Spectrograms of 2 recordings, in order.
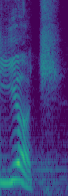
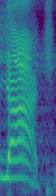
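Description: First: It is said with an American English pronunciation. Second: It is said with a Nigerian English pronunciation. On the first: The speaker calls it right. "I'm using the American pronunciation" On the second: The speaker calls it wrong. "You are using the Nigerian pronunciation"

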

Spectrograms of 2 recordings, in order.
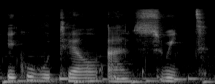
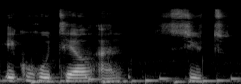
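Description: First: The last word sounds like 'sweet'. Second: The last word sounds like 'soot'. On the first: The speaker calls it right. "It's called" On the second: The speaker calls it wrong. "It's not a suit"

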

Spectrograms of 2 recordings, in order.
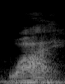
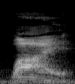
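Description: First: It sounds full of wonder and awe. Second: It sounds accusing and challenging.

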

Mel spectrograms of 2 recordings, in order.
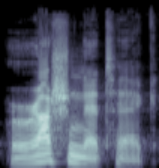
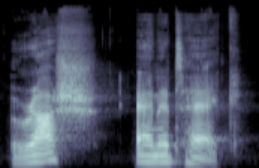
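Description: First: Rush and and merge into one word, Russian. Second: Rush and and are said as separate words. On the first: An attack by Russia. "Je nach Aussprache variiert die Bedeutung allerdings" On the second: Charging and attacking. "Je nach Aussprache variiert die Bedeutung allerdings"

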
